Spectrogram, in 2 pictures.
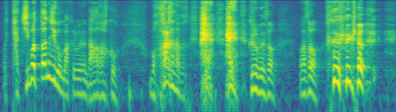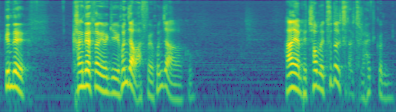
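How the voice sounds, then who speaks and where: A man's voice: on the high side, brisk. A man preaching a sermon as pastor, telling stories and acting out prayers and complaints in quoted voices. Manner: animated storytelling preacher, acts out quoted prayers and arguments.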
